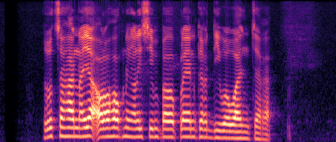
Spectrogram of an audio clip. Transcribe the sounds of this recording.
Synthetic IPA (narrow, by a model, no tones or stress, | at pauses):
rut̪̚saɦanajaʔɔlɔɦɔk̚niŋalisimpəlplɛɛnkərdiwawaɲt͡ʃaɾa̰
